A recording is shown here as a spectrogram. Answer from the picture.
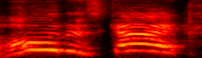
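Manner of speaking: high-pitched moaning, imitating a complainer; mock whining complaint. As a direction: whine like someone who won't let go. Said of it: "whine and bitch and moan and complain".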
